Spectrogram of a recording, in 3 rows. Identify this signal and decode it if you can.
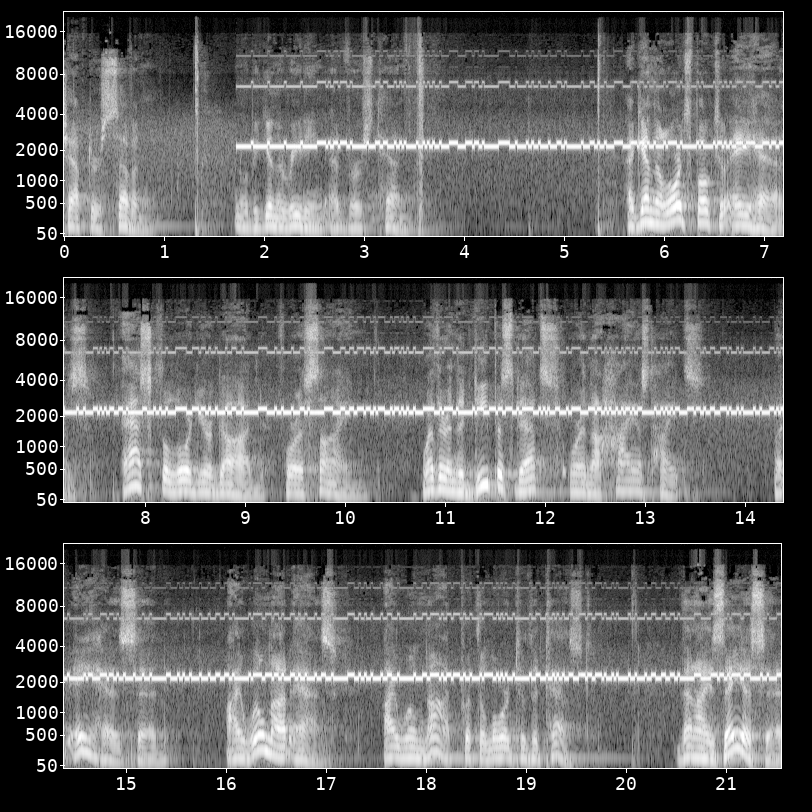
RTTY (45.45 baud, 170 Hz shift), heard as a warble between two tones, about 2250 Hz centre. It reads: UCXJ9 TK7U9 3XDAO V48C5 2O7OI ZD53Z NTYCO FDVJB WHX4B 1C18E U2N2U 36WJW HX28M …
